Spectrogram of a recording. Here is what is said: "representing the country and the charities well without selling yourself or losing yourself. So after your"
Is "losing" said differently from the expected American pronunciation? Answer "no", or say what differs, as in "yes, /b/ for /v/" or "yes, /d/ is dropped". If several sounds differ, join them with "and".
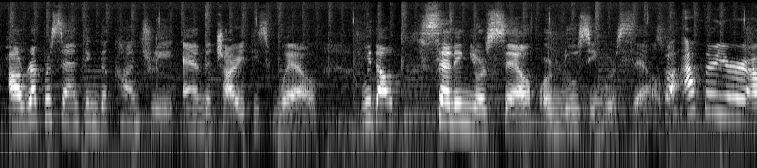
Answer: yes, /s/ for /z/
